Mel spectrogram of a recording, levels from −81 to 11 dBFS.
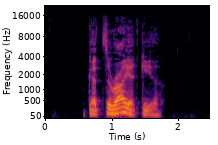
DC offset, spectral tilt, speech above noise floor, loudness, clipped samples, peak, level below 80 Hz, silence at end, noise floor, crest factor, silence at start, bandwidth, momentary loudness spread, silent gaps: under 0.1%; -6 dB/octave; 55 dB; -18 LUFS; under 0.1%; -2 dBFS; -50 dBFS; 0.75 s; -72 dBFS; 18 dB; 0.65 s; 16 kHz; 18 LU; none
